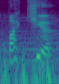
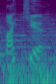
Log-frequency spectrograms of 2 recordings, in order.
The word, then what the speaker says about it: Baku: So you can say Baku. Baku. Baku. Yes, Baku.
